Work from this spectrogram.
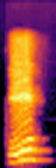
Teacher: है ये भी समृत है ए ये अर्ध संवृत है अ अर्ध संवृत का मतलब मुख इसमें अपेक्षाकृत कम खुलता है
